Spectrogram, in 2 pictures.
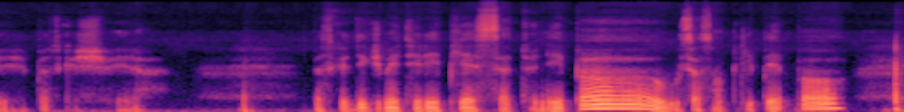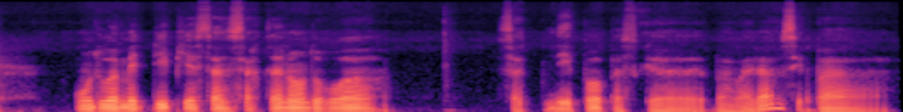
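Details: Woman whose vocal cords were damaged by a serious health problem; she reports her voice is now deeper than before, at times she has little voice, and she cannot speak loudly. Dysphonia.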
